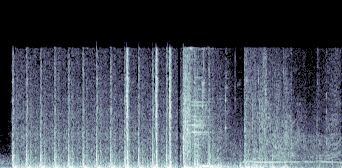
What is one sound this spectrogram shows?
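A rifle fires in a rapid automatic burst.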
